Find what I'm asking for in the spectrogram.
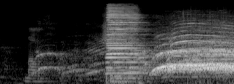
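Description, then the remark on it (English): A harmonica plays a wavering tone, then an audience, screaming on cue at the harmonica, suddenly erupts into loud, sustained screaming that continues over a steady, bright harmonic tone to the end. “Your job is when you hear the harmonica, y'all scream.”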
